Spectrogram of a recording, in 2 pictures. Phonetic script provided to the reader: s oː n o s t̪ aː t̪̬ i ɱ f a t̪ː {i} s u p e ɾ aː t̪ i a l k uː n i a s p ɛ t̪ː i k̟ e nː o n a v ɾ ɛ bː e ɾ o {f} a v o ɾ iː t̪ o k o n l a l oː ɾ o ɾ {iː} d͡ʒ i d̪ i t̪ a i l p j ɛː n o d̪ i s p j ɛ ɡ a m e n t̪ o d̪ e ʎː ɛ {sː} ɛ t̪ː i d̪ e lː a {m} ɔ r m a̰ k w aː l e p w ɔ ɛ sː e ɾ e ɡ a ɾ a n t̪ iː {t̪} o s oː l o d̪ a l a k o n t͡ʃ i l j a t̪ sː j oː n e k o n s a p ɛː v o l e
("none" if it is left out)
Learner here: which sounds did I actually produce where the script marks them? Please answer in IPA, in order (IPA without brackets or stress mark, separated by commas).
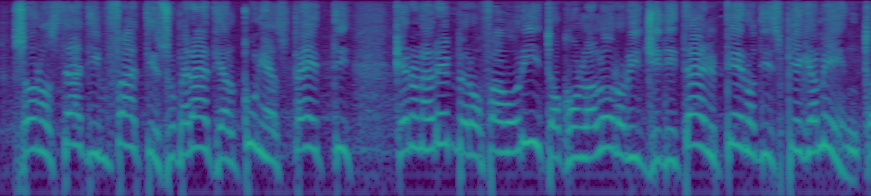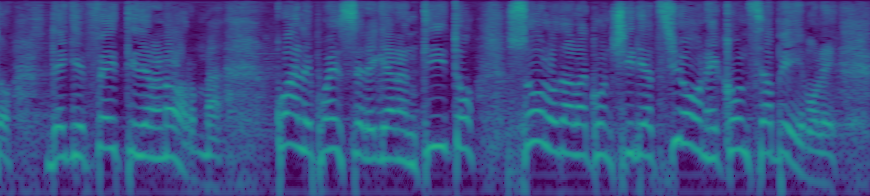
i, f, i, fː, n, t̪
